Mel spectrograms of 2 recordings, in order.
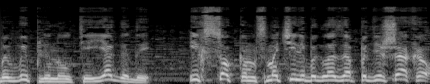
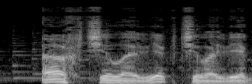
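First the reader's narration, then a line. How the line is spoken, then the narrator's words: Sighing genies. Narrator (Russian): вздохнули джинны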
